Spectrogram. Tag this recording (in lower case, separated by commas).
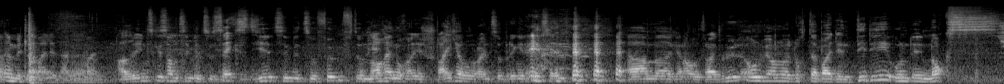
speech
